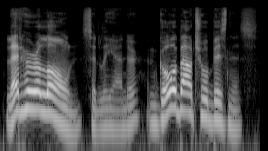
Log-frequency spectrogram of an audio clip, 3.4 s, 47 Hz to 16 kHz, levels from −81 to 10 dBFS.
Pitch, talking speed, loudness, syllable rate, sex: 160 Hz, 180 wpm, -15 LUFS, 5.4 syllables/s, male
